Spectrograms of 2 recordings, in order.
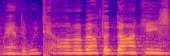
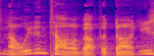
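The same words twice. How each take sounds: First: Higher-pitched, baffled acted question; puzzled question. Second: Quick, matter-of-fact acted reply; dismissive answer. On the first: Man asks his companion about the donkeys, puzzled. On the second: Companion answers about the donkeys, quick and matter-of-fact. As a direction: answer the puzzled companion briskly.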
